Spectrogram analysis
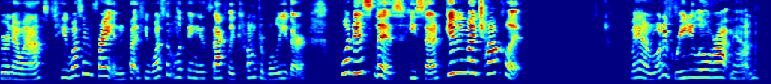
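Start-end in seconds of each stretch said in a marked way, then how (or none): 4.5-5.4 high, indignant question; impatient kid, pitched up; demanding boy. A narrator's reading. Impatient boy demands his chocolate. 6.0-7.0 high, insistent demand; pitched-up bossy boy. A narrator's reading. Impatient boy demands his chocolate.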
